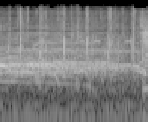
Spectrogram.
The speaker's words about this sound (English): And if he's here, give him a round of applause he's a genius.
